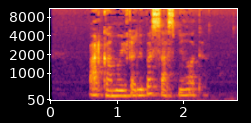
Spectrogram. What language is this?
Georgian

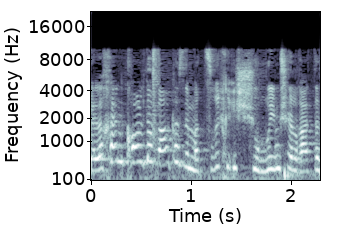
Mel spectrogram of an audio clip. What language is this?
Hebrew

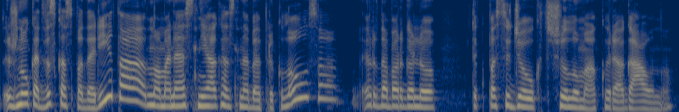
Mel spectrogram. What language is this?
Lithuanian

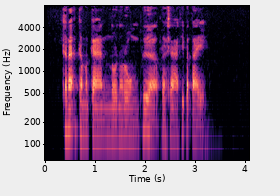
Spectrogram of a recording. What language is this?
Thai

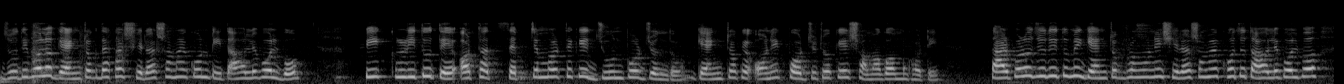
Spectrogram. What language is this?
Bangla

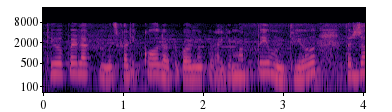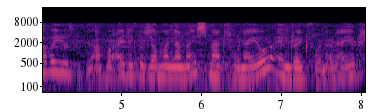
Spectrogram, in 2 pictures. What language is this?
Nepali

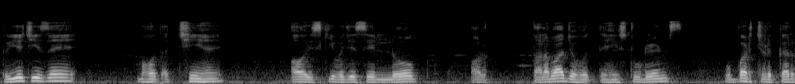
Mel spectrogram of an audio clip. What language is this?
Urdu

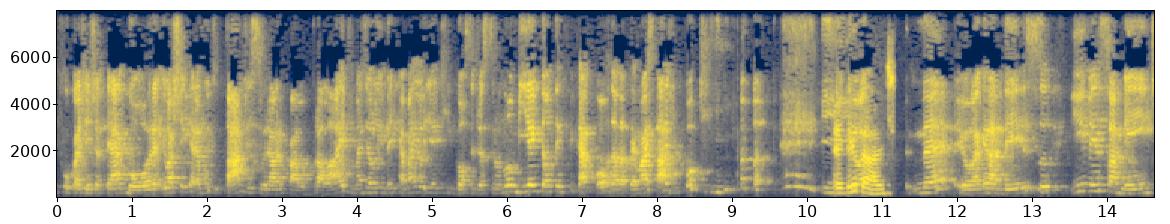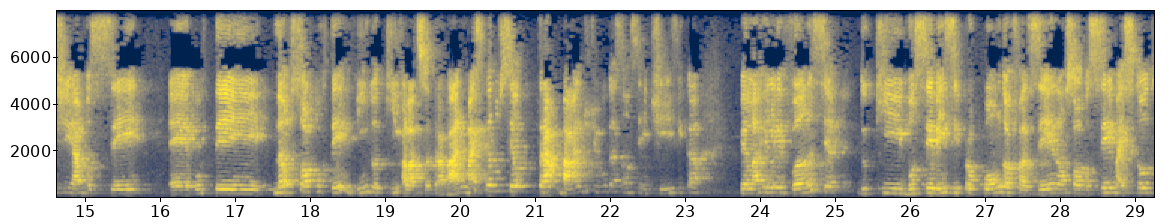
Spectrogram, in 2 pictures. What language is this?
Portuguese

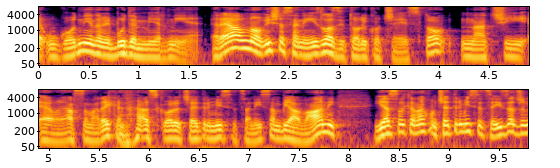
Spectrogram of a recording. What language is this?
Croatian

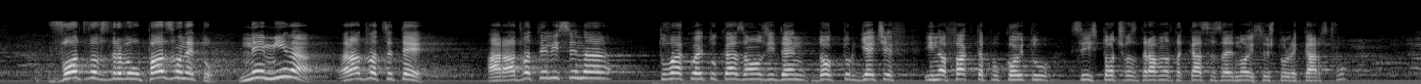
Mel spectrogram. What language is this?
Bulgarian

